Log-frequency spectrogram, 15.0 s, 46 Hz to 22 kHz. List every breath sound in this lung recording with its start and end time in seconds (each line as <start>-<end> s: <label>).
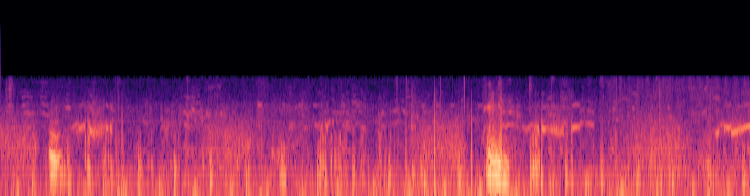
0.00-0.84 s: inhalation
0.84-3.15 s: exhalation
1.25-2.22 s: stridor
3.93-5.23 s: crackles
3.96-5.25 s: inhalation
5.22-8.01 s: exhalation
5.25-7.94 s: crackles
7.97-9.60 s: inhalation
7.97-9.60 s: crackles
9.63-12.19 s: exhalation
10.10-11.96 s: stridor
12.02-14.16 s: inhalation
14.26-15.00 s: stridor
